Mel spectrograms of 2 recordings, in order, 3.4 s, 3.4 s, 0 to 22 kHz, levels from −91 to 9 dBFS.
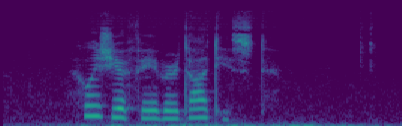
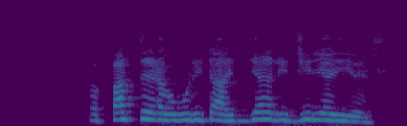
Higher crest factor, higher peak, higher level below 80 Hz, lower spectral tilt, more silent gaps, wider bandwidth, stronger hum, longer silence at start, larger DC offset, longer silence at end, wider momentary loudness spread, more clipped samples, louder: about the same, 20 dB vs 16 dB; first, -22 dBFS vs -38 dBFS; first, -60 dBFS vs under -90 dBFS; second, -2.5 dB/octave vs -5 dB/octave; second, none vs 0.89-0.93 s; first, 16 kHz vs 7.6 kHz; neither; about the same, 0.65 s vs 0.75 s; neither; about the same, 0.2 s vs 0.2 s; about the same, 6 LU vs 8 LU; neither; first, -38 LUFS vs -54 LUFS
